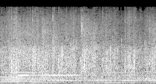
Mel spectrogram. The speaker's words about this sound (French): Est-ce qu'on peut célébrer Jésus et l'applaudir dans ce lieu ? Celui qui bâtit son Église.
